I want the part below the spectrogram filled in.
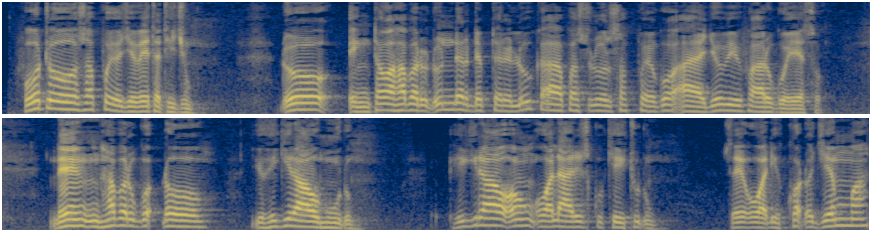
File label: fulfulde, drama; fulfulde adamawa abc nt drama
